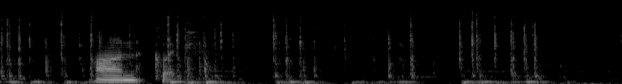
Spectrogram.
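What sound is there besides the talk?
computer keyboard typing code in Unity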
